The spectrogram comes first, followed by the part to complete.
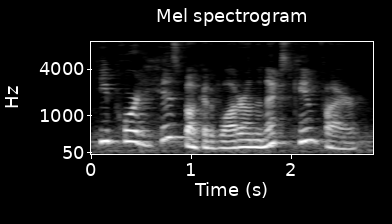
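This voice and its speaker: An expressive storybook narrator reads aloud for young children with a pitch that moves up and down freely. The delivery is scripted and acted out, over faint background noise. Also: normal speed. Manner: expressive, acts out exclamations and dialogue.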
